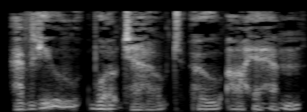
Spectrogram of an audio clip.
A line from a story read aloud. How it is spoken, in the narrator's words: whispered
